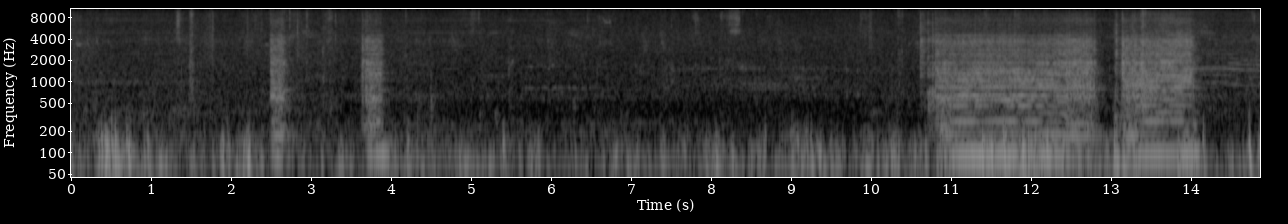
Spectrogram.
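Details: 2020 Toyota Corolla Hatchback reversing at low speed down an ~8% ramp while braking; loud, low groaning creak rising for a few seconds as it stops; owner unsure whether brakes or suspension.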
